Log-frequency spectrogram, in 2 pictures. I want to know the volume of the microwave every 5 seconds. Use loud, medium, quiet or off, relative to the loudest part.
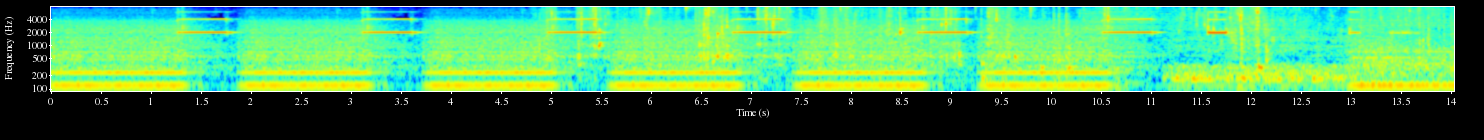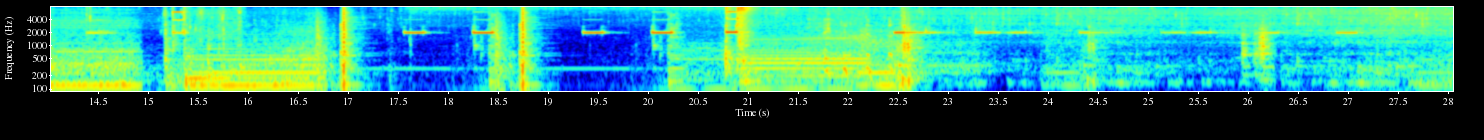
loud, loud, loud, loud, loud, quiet.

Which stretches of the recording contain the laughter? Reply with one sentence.
You can hear the laughter from 21.7 to 22.5 s.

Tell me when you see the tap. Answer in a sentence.
The tap can be heard from 4.8 to 28.0 s.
